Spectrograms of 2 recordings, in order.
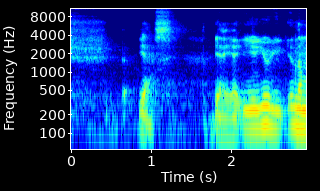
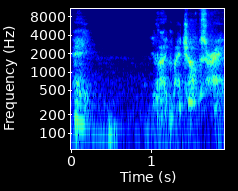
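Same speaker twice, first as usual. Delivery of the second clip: soft whisper, close to the ear; 5 semitones higher, 11 dB quieter than usual. Voicing a princess waking a player at night: whispering princess. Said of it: "And you hear a whisper".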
